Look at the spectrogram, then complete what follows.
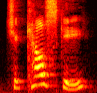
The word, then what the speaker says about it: Cichowski: We have Mark Cichowski of Clarity AV International, and I believe I got that right.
